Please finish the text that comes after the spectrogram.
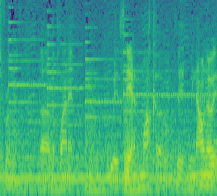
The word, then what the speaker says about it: Mako: the life force from uh the planet with Mako that we now know it is pronounced Mako I even though I have always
